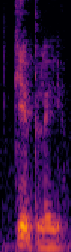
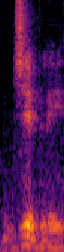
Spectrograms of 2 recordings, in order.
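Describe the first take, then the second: First: The word begins with a hard G sound. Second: The word begins with a soft G sound. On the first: This is the original Italian and Arabic form. "with a hard G" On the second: This is the Japanese form. "the Japanese pronunciation is most definitely Ghibli"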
